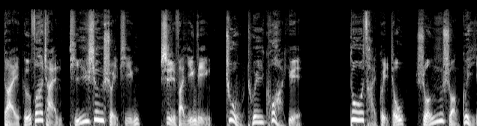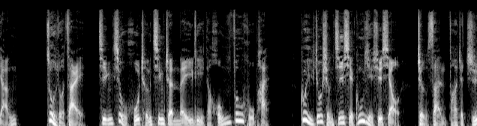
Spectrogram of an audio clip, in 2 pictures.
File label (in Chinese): 男 学校 宣传简介; 机械学校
